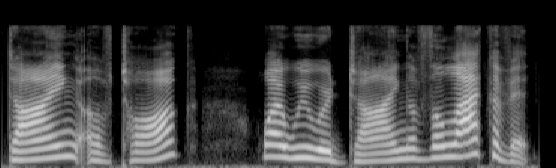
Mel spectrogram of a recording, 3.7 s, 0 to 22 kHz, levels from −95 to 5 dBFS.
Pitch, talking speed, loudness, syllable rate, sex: 230 Hz, 180 wpm, -18 LUFS, 4.9 syllables/s, female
